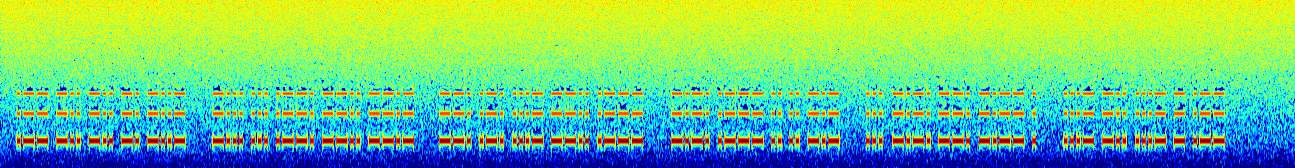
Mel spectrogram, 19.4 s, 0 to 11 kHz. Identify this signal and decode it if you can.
Morse code, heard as a keyed tone, hand-sent with a paddle, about 25 wpm, 540 Hz. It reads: WDDNX BSPZQ GRVZJ CJIIK SCGYE VDVTW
